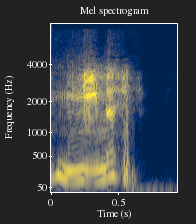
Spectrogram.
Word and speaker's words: Namath: I use the long E, Namath.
